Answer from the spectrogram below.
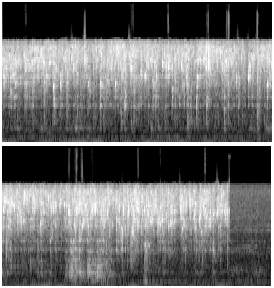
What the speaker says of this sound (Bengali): একটু সুন্দর গন্ধ বের হওয়া পর্যন্ত ভেজে নিব।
